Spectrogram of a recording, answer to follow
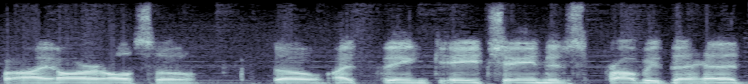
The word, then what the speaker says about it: Achane: Well, they kept saying it was something different, like a Chaney. On NFL Fantasy Live, they pronounced it Achane.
